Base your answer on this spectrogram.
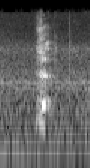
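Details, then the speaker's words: Adult man in a comedy sketch with hiccups despite drinking water, before being scared: a single short, abrupt voiced gulp over steady background noise; hiccup. "it's these [ __ ] hiccups man i just can't get [ __ ] did you try drinking water"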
